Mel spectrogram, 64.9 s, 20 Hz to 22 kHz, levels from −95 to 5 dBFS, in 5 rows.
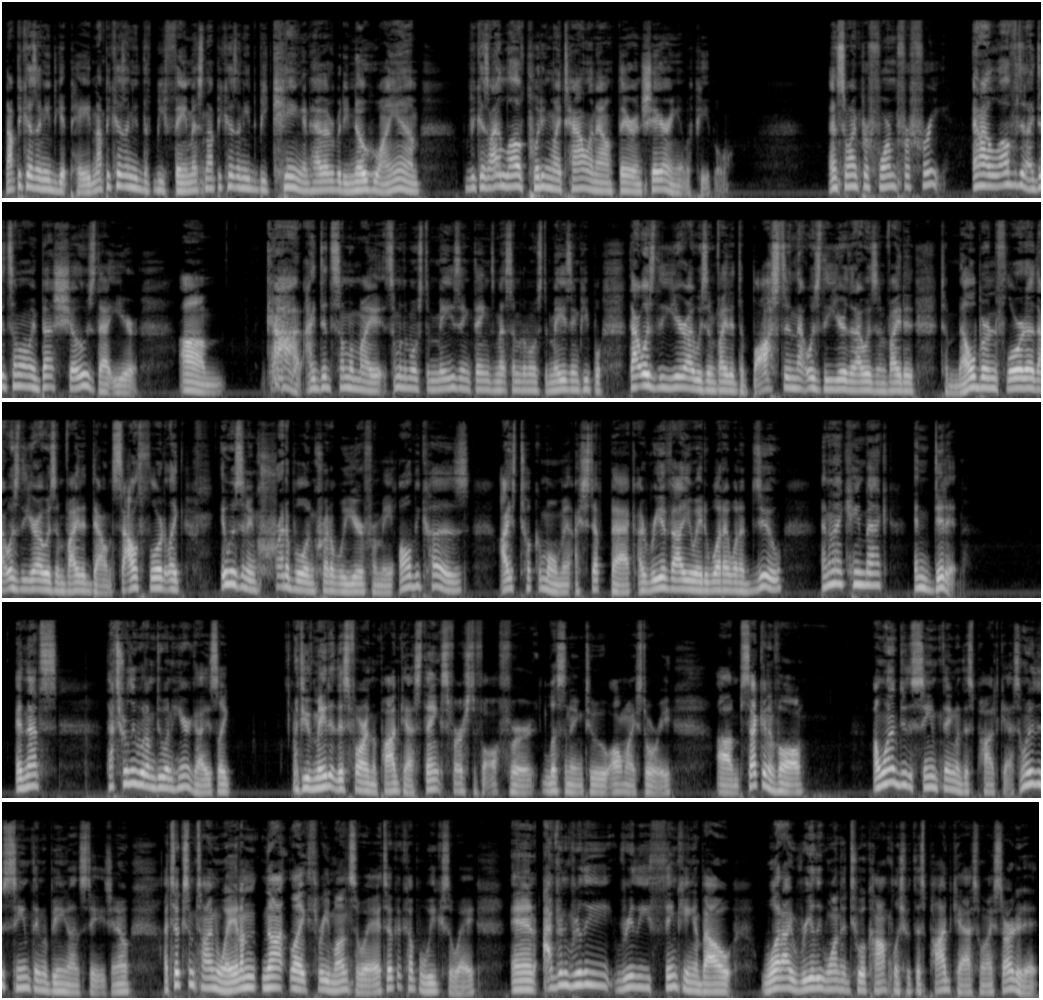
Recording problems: none

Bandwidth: 15.5 kHz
